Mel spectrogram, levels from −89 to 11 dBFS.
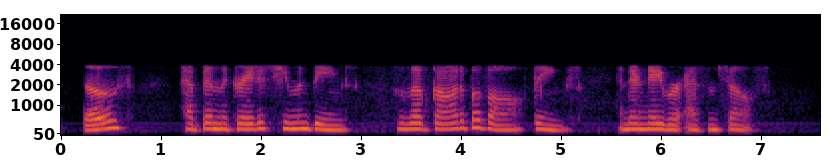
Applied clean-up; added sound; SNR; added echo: none; none; none; none.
